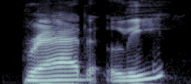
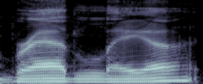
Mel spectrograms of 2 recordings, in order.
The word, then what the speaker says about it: Brad Lea: the show this week Brad Lee am I saying it right you ain't lying yeah I've been calling you since I've been following you Brad Leia is the a silent how did like until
